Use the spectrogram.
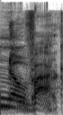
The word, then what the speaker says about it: Nowak: It is Nowak. What do you think it is? I think if you pronounce it ethnically, it is supposed to be Novak, huh?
